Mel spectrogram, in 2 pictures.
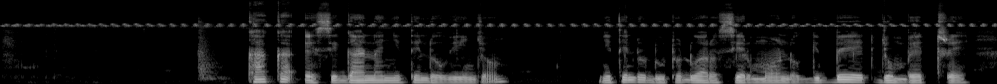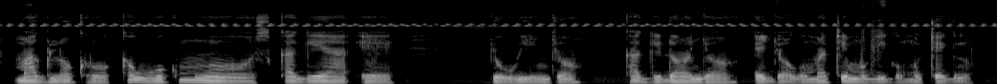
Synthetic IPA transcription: kakaesɪɡanaɲit̪ɪndowiɲd͡ʒo̰ | ɲɪt̪ɪndodutodwaɾɔseɾmɔndɔɡɪbedd͡ʒombetɾemaɡlɔkɾwokːawokmoskaɡɪae | d͡ʒowiɲd͡ʒokaɡɪdɔɲd͡ʒɔɛd͡ʒɔɡɔmatɪmɔɡɪɡomoteɡno

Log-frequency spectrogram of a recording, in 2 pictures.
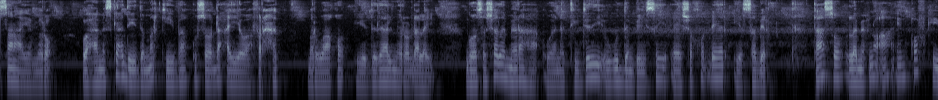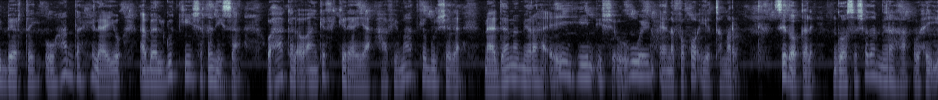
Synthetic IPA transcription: sɐnɐjɐmɪɾɔ | wɑħɑːmɐskʰɑħd̪ɛːjðɐmɐrkʰiːβɐkʰʊsɔːɖɑʕɑjɐwɑːfɐrħɑd̪̚bɐrwɑːqɔijɔd̪ɐðaːlmɪɾɔɖɐlɛjɡɔːsɐʃɐðɐmɪɾɐɦɐwɑːnɐt̪ʰiːt͡ʃɐðiːʔʊɣʊd̪ɐmbɛjsɛjɛːʃɑqɔɖɛːrijɔsɐβɪr | t̪ʰaːsɔːlɐmɪʕnɔ̰ʔɐhɪnqɔfkʰiːbɛːrt̪ʰɛjuːɦɐd̪ːɐhɪlaːjɔʔɐβaːlɡʊd̪kʰiːnʃɑqɑðiːsɐ̰ | wɑħɑːkʰɐlɛ̰ʔɔ̰ːʔaːŋkʰɐfɪ̥kʰɪɾaːjaʕɑːfɪmaːd̪kʰɐbʊlʃɐðɐ̰maːd̪aːmɐmɪɾɐɦɐ̰ʔɛ̰jɪɦiːnɪʃɐ̰ʊ̰ɣʊwɛjnɛːnɐfɑqɔʔijɞt̪ʰɐmɐ̰r | sɪðɔːkʰɐlɛ̰ | ɡɔːsɐʃɐðɐmɪɾɐɦɐwɑ̰ħɑj

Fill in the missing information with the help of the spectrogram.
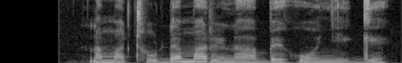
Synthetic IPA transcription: nʔamatʰuɗamaɾinabɛɣɔɲiɡɛ

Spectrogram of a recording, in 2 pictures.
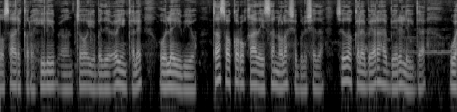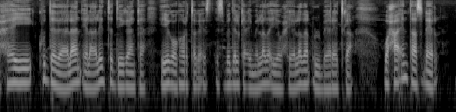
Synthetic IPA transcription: ɔːsaːɾɪkʰɐɾɔhɪlibʕʊnt̪ʰɔijɞbɐðɛːʕɔːjɪŋkʰɐlɛɔːlɐiːβɪjɔ | t̪ʰaːsɔːkʰɔɾʔʊqɑːðɛjsɐnɔlɔʃɐbʊlʃɐðɐ | sɪðɔːkʰɐlɛbɛːɾɐɦɐbɛːɾɐlɛjd̪ɐwɑħɑjkʰʊd̪ɐðaːlaːnɪlaːlɪnt̪ʰɐd̪ɛːɣaːŋkʰɐɪjɐɣɔːɦɔrt̪ʰɐɣɐ̰ɪsbɛd̪ɛlkʰɐʕɪmɪlɐðɐʔijɔwɑħjaːlɐðɐɖʊlbɛːɾɛːd̪kʰɐwɑħɑːʔɪnt̪ʰaːsɖɛːr

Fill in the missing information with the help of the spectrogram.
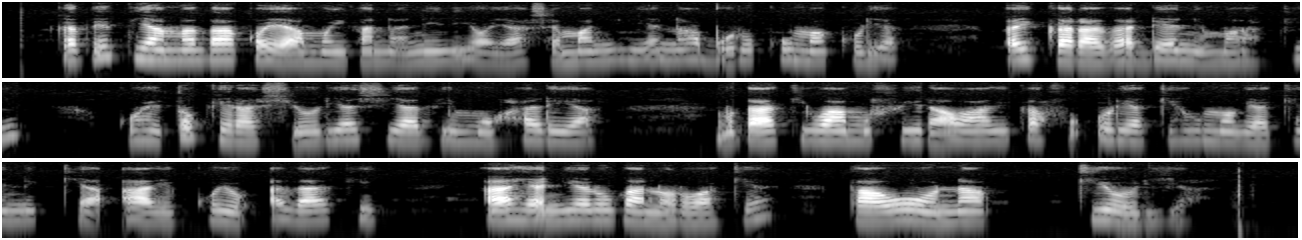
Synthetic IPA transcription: kaðetiamaðakɔjamoiɣananeɾḭɔ̰jaʃɛmaniɾɛnabo̰ɾokumakoɾeaː | ikaɾaɣadɛnimaki | kohetokeɾaʃioɾiaʃiaðimohaɾea | moðakiwamofiɾa̰waɣekafṵʔoɾeakeɦumɔɣeakenekea̰ʔa̰ɣekojoa̰ðaki | ahea̰niɛɾoɣanɔɾwakɛ | taona | keoɾia

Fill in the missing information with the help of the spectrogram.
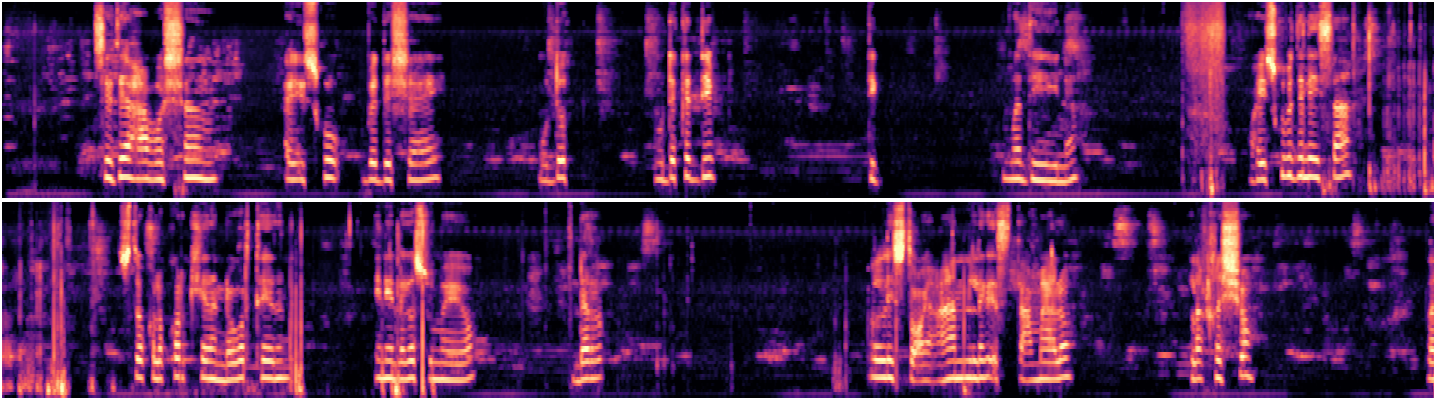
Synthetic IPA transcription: sɪðɛːʕɑβɐʃɐn | ɛjɪskʰʊbɛd̪ɛʃɛj | mʊd̪ːɐkʰɐd̪ib̚ | d̪̥ɛɡ̚ | mɐðiːnɐ | wɑħɑjɪskʰʊbɛðɛlɛjsaː | sɪðɔːkʰɐlɛkʰɔrkʰɛːðɐnɖɐwɐrt̪ʰɛːðɐn | ɪnɛlɐɣɐsʊmɛːjɔ | ɖɐr | lɪst̪ʰɔɔjʕɑːnlɐɪst̪ʰɪʕmaːlɔ | lɐqɑʃɔ | lɐ

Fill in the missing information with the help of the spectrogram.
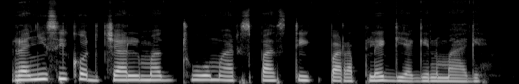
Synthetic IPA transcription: raɲisikɔdt͡ʃalmaɡ̚tʰwomarspastik̚paɾaplɛɡjaɡɪnmaɡɪ

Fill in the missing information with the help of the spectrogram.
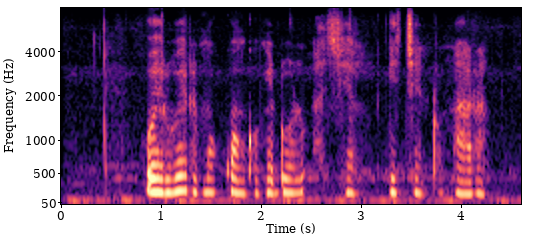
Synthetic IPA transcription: weɾweɾemɔkwɔŋɡɔɡedwolat͡ʃɪɛl | ɡ̥ɪt͡ʃentomaɾa

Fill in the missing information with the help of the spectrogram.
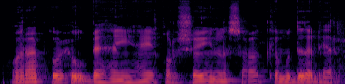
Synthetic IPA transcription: wɑɾaːbkʰɐwɑħṵːʔʊbaːɦɐnjɐɦɛjqɔrʃɔjɪnlɐsɔʕɔd̪kʰɐmʊd̪ɐðɐɖɛːr

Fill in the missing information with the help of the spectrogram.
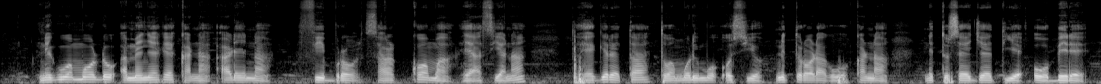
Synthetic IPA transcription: neɣwɔmoːdoʔamɛɲɛkɛkanaʔa̰ɾena | fibɾɔsaɾkɔmajasiana | tohɛɡɛɾɛtatwamoɾimoʔosiɔnetoɾɔɾaɣwɔkana | netosɛd͡ʒɛtiɛobeɾɛ

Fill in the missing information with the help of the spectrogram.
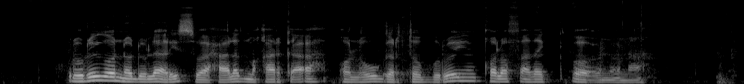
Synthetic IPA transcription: ɾʊɾɪɣɔnɔɖʊlaːɾɪswɑːħɑːlɐd̪mɐqɑːrkʰɐɐhɔːlɐɣʊɡɐrt̪ʰɔbʊɾɔːjɪŋqɔlɔfɐðɐɡɔːʕʊnʊna

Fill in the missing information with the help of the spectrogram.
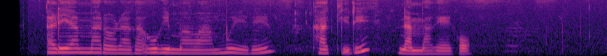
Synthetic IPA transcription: aɾiamaɾoɾaɣaoɣimawamweɾehakiɾi | namaɣeɣo

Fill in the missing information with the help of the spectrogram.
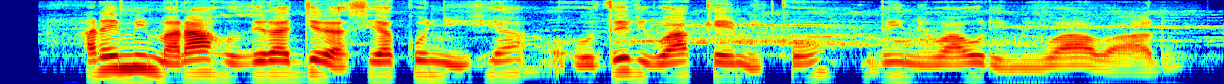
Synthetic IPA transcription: aɾemimaɾaɦoðeɾad͡ʑeɾasjakoɲiɦiao̰hoðeɾiwakɛmikɔðenewaoɾemiwaβa̰ːɾo

